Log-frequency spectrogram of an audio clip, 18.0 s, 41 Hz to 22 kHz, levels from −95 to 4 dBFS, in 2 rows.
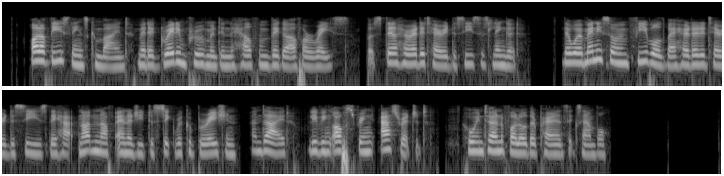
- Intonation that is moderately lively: Yes, average, 3.2 semitones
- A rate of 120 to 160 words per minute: No, average, 170 wpm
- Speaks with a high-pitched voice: Yes, high, 205 Hz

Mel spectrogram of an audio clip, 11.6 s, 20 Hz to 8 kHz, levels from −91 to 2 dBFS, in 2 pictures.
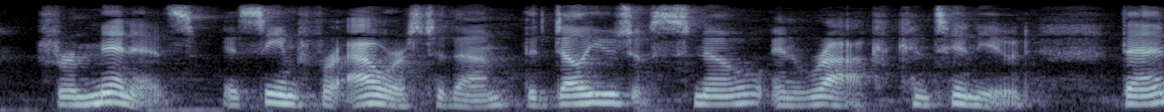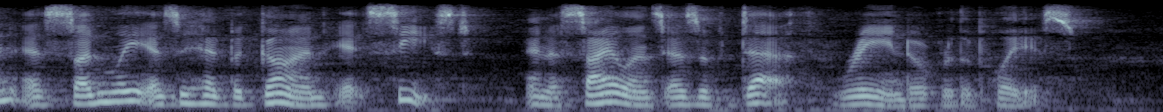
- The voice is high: No, medium, 165 Hz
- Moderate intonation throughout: Yes, average, 3.6 semitones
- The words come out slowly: No, average, 175 wpm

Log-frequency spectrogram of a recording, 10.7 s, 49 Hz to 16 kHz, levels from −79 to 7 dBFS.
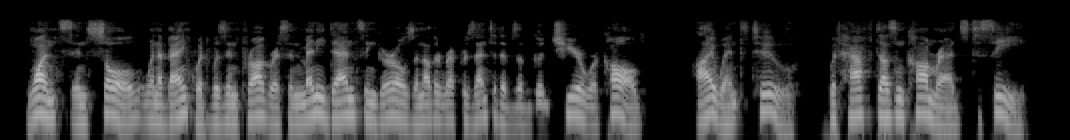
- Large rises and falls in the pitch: No, average, 4.4 semitones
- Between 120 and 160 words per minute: No, average, 175 wpm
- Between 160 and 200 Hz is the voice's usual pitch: No, low, 115 Hz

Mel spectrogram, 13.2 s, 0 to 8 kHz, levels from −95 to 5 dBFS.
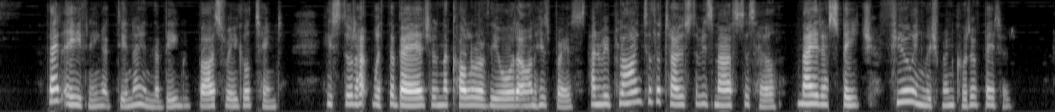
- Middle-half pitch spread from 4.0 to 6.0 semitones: No, average, 3.3 semitones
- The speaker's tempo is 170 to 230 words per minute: Yes, average, 185 wpm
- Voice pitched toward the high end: Yes, high, 205 Hz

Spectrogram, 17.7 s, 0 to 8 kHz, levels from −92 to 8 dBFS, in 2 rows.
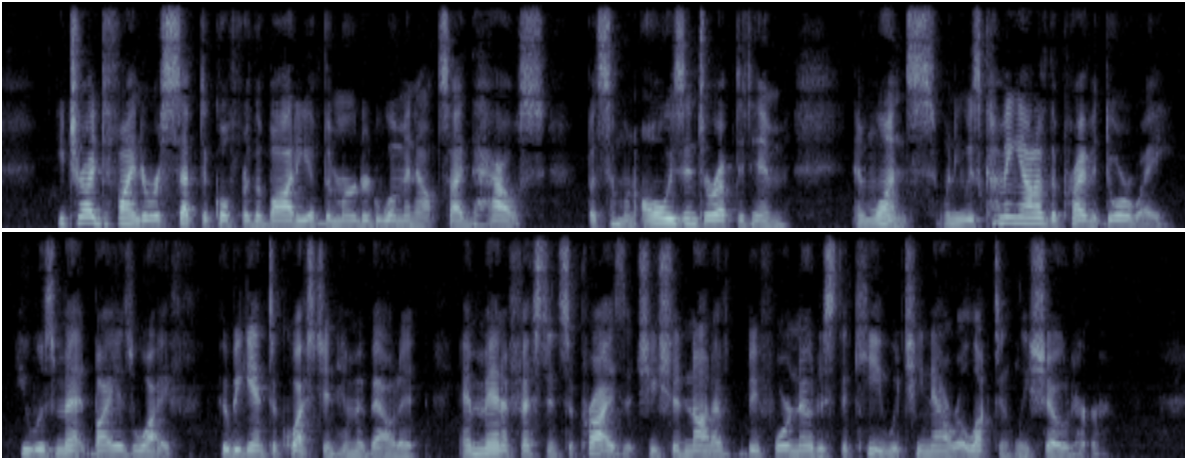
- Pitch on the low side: No, medium, 165 Hz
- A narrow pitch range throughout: Yes, narrow, 1.9 semitones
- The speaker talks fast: Yes, fast, 215 wpm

